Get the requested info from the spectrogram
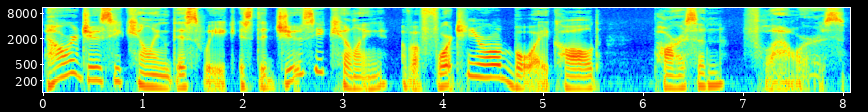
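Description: An actress playing a chatty, understated true crime podcast co-host in scripted audio fiction styled as casual talk. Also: female voice, low voice, sing-song, takes it slowly, a little mellow, dry recording, heavily acted. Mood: earnest, wry.

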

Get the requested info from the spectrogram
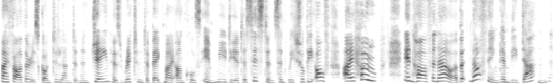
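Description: A woman voicing an agitated, breathless young gentlewoman in anguish, in a storybook reading. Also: a little high, fast, few pauses, no room sound, studio quality, pitched above the performer's own voice, natural voice. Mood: agitated, despairing. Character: distraught young gentlewoman, anguished and self-reproaching.

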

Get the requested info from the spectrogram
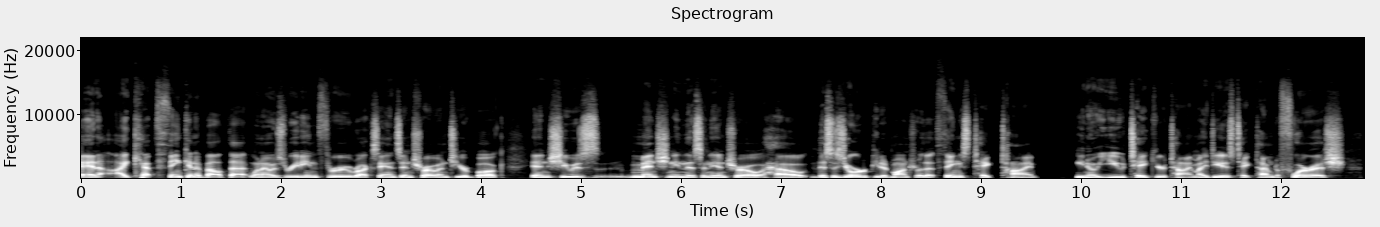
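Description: Male podcast host, early 30s, lowish voice, conversational interview delivery, very dry sound. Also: normal speed, a bit bright, smooth, dry recording. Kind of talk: conversational interviewing and show narration.

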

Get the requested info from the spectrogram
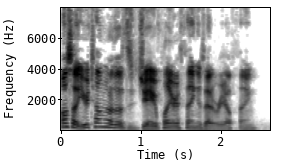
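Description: Bright-voiced young man chatting on a podcast. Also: a little high, expressive, very fast, clean tone. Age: young adult. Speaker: podcast host. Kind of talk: casual tech podcast chat.

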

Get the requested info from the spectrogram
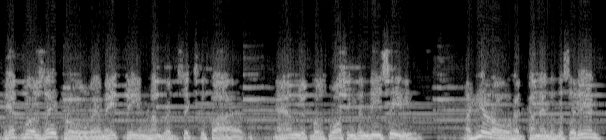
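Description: An actor playing a solemn crime connoisseur, narrating as radio host with measured, dramatic phrasing in a vintage style. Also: male voice, mid-range voice, animated, music in the background, natural voice. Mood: grave, storytelling. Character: wry, solemn male crime connoisseur hosting true murder tales. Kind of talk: 1950s radio scripted narration. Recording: muffled vintage radio recording.

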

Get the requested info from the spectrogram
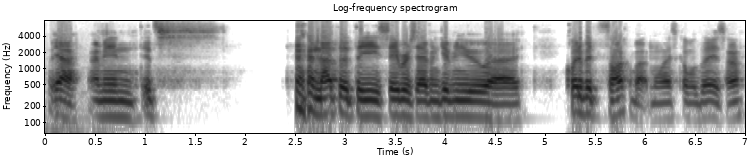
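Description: A man co-hosting a casual sports podcast, talking in a relaxed way with some fillers. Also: medium pitch, moderate pace, dry recording, dull audio. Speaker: podcast co-host.

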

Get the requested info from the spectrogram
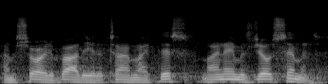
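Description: Guy playing polite persistent visitor, lowish casual voice, bit hesitant, old radio drama. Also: fairly even intonation, fairly quick, close to an everyday voice. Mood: polite, tentative. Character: persistent, easygoing, polite man calling on business. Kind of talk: 1940s radio drama acting.

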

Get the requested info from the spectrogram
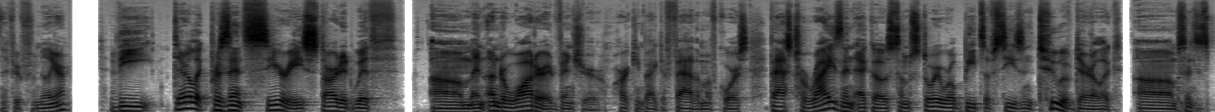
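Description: Very low-voiced man hosting a podcast. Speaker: podcast host. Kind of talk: casual podcast introduction.

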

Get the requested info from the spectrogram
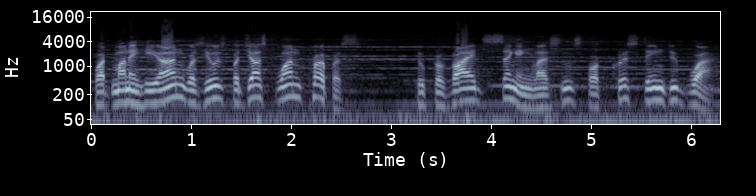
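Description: An actor playing a solemn storyteller who narrates deliberately in the scripted style of 1940s radio drama. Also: male voice, medium pitch, close to an everyday voice. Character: smooth, solemn male storyteller recalling a tragic tale. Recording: dull old 1940s radio broadcast. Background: music.

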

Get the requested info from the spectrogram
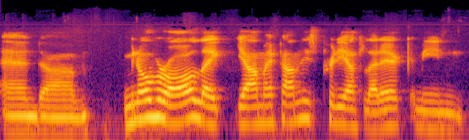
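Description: A man from Hawaii chatting casually as an interview guest, speaking in a hesitant, halting way. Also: a little high, expressive, highs cut off. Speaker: podcast guest, professional golfer.

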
